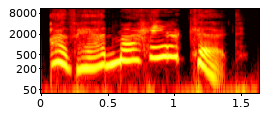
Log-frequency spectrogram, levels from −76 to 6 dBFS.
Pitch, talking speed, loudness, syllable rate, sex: 295 Hz, 185 wpm, -15 LUFS, 5.9 syllables/s, female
